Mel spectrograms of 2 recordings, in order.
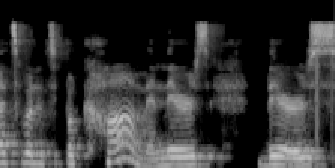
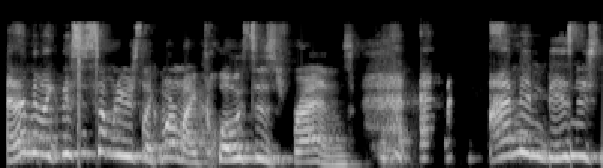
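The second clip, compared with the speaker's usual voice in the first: much higher and louder, incredulous; higher, louder indignant disbelief; indignant outburst; 10 semitones higher, 5 dB louder, faster than usual. Real, not acted. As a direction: blurt it out in disbelief. Indignant telling of friend's remark.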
